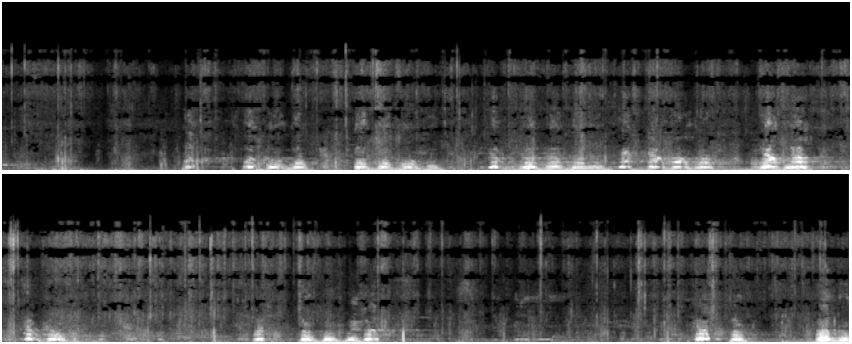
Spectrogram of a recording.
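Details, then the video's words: Sixteen-week-old Cane Corso puppies and their mother getting worked up at pigs that were ready to eat: bursts of deep, harmonic barks in clusters, pausing between volleys, with outdoor farmyard background. "Cane Corso Puppies vs Pigs"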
